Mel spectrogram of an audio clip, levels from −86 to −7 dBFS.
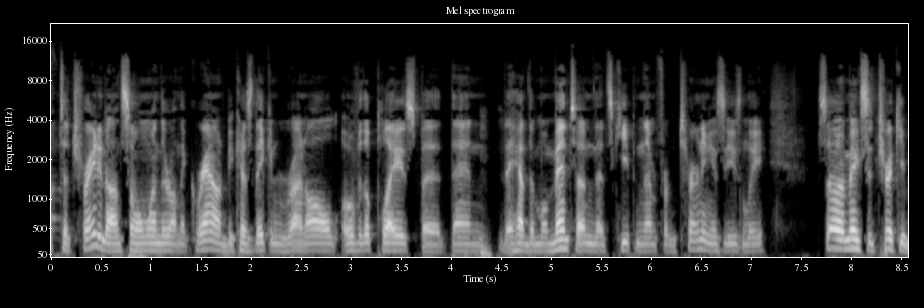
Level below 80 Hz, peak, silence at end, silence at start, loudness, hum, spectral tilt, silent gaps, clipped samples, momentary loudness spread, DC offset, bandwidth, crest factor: -52 dBFS; -6 dBFS; 0 s; 0 s; -25 LUFS; none; -3 dB/octave; none; under 0.1%; 10 LU; under 0.1%; 13.5 kHz; 20 dB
